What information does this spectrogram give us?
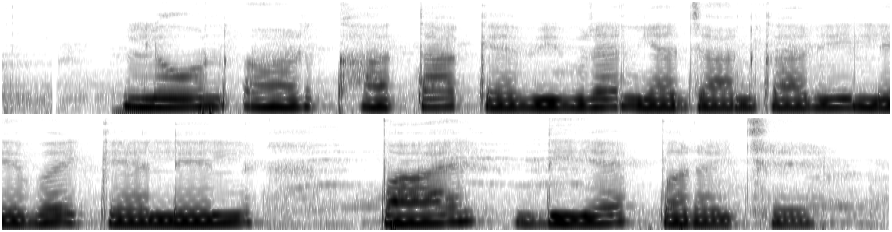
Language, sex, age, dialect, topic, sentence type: Maithili, female, 18-24, Angika, banking, question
